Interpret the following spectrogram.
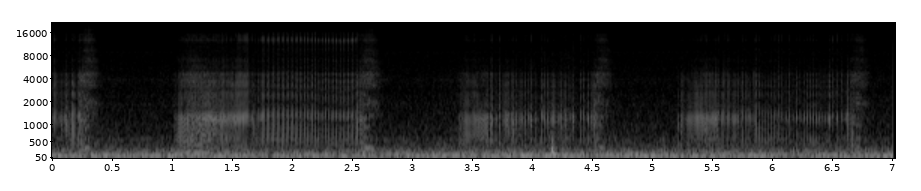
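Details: Baby snoring asleep after a bottle feed: repeated snuffling, whistly snore sounds with each breath over a low room hum.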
